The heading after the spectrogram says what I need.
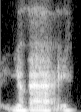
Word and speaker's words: Yahweh: The most commonly used transliteration used by scholars today is Yahweh, which has replaced Jehovah as the most likely pronunciation.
